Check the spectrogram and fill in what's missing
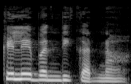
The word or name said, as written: किलेबंदी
